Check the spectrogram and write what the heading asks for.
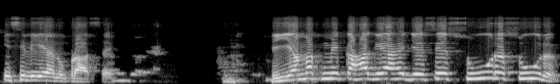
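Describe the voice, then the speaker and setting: A middle-aged man teaching a classroom lesson, explaining slowly and dictating notes for students to write down. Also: extremely high pitch, rough recording. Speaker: Hindi teacher. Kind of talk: classroom lecture.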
